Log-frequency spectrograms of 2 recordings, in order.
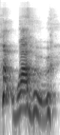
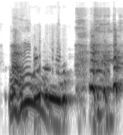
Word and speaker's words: Wahoo: Also, luckily, I love you so much, but the emphasis on the wrong syllable. It's Wahoo. Wahoo.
